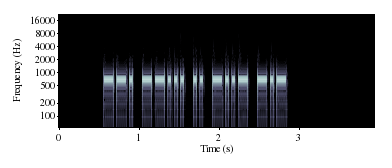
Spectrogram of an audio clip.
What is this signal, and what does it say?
Morse code, heard as a keyed tone, about 30 wpm, 700 Hz. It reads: G7IXK
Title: DXCC-100 Call Signs - 5 Characters - 30wpm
